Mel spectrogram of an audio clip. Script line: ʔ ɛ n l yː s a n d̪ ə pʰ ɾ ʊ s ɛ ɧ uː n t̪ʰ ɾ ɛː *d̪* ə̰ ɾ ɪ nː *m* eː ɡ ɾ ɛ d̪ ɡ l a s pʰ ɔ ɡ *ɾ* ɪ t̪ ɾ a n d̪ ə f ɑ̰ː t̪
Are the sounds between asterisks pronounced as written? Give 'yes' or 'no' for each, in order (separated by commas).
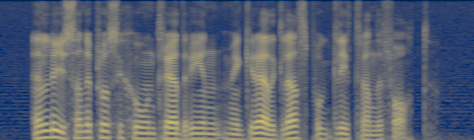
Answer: yes, yes, no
